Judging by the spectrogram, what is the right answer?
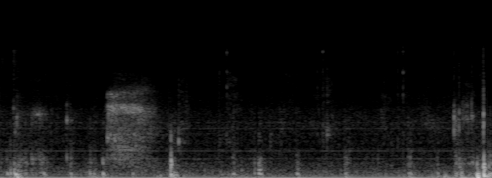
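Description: Scattered soft clicks of a computer mouse, a few single clicks spread out and a quick cluster near the end, over a steady low hum.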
